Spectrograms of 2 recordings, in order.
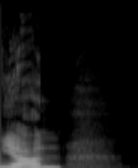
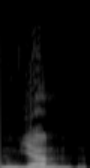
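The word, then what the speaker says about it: Yeun: you that don't know steven young yoon yun am i pronouncing that right i think it's i think it's young steven yun is to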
